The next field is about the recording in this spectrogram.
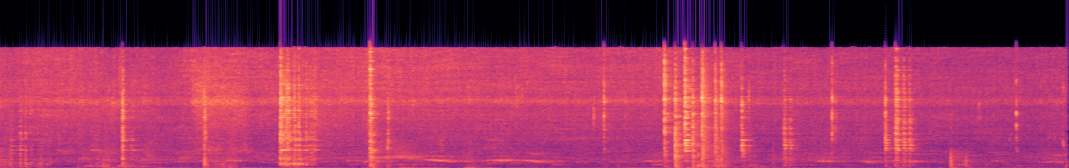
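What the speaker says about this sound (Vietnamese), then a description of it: "Ta sẽ xào cho nó thơm." Sizzling oil with minced garlic and shallots, scraping stir strokes and clinks of a utensil against a pan, irregular and close, with no talking.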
